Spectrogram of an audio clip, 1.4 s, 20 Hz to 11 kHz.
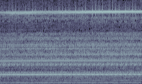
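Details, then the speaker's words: Abandoned 1968 Dodge Charger: drill spinning the oil pump to prime it gives a steady, even high-pitched whine with no binding, gauge reading 60-65 psi; normal oil pump priming. "oh wow all right we're at 60 65."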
